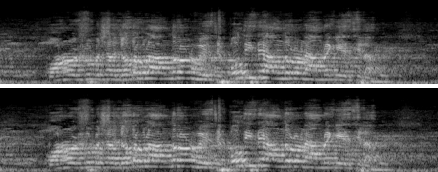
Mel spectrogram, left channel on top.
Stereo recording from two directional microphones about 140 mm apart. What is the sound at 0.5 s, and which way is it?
A man's voice, 35° right (ahead or behind).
